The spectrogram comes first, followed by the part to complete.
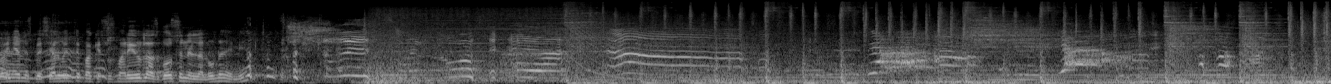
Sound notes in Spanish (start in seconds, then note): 4.1 sollozos; 8.6 grita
